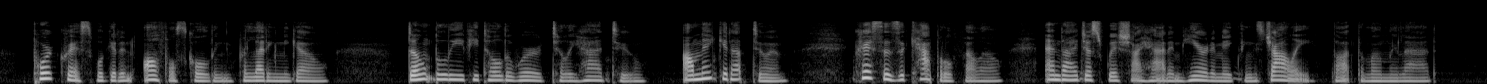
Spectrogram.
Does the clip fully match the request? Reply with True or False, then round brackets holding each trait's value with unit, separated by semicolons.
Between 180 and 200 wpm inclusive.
True (195 wpm)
